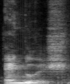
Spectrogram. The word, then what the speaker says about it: Englisc: The term English, or Englisc, as it would be pronounced in Old English, goes back to a tribe of people called the Angles.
